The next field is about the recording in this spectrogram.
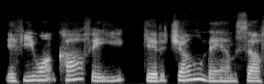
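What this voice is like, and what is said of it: Southern US accent. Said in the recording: “you have to say that in a Southern accent.”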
